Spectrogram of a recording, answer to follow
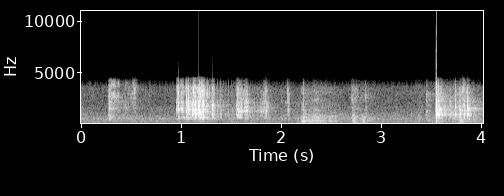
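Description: A styrene 1/25-scale model tow truck being handled and turned back onto its wheels on a wooden table: scattered light plastic clicks and rattles, with a sharper tap about three and a half seconds in.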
